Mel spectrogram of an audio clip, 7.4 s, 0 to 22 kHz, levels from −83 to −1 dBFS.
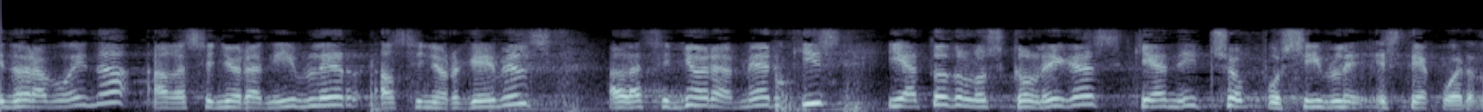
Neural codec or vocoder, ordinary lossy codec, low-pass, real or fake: none; none; 7.2 kHz; real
